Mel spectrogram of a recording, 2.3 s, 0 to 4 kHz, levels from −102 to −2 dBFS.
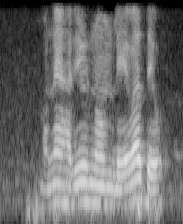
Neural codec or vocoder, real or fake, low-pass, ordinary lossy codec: none; real; 3.6 kHz; AAC, 24 kbps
